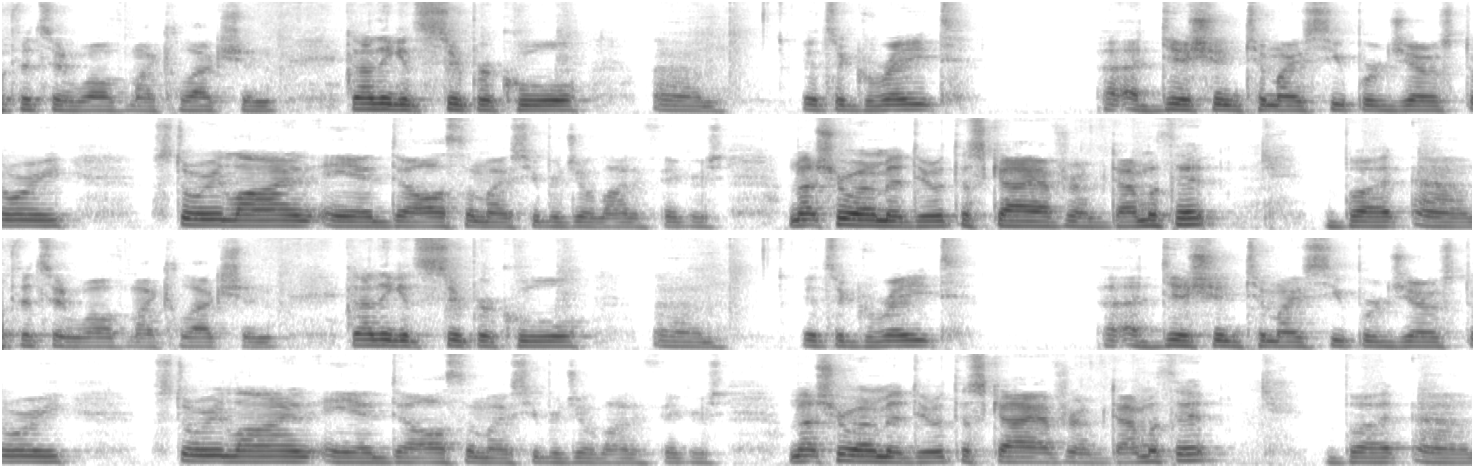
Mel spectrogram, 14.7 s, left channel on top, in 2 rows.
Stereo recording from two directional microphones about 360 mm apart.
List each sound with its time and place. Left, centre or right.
0.0 s speech: centre
4.0 s speech: centre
